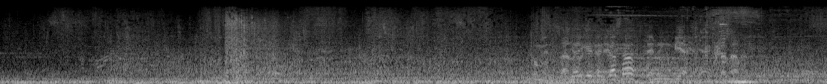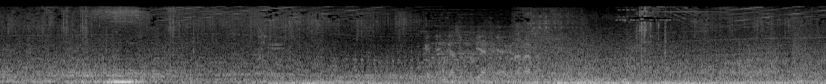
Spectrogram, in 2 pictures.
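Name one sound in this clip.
A vehicle engine hums and rumbles as it drives.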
